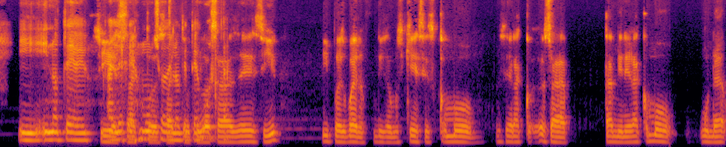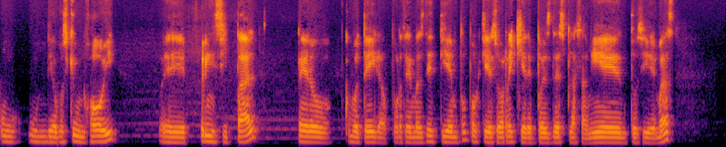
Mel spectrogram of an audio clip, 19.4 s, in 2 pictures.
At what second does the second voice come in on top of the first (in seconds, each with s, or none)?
1.3 s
